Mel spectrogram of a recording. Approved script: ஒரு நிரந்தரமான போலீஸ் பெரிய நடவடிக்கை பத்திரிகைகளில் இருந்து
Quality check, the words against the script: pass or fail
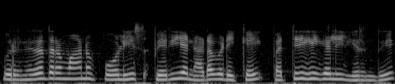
pass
